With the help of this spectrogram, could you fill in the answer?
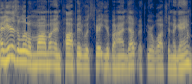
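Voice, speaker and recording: Speech races at a very fast pace, the sound dry and close with no echo on a very clean recording with a silent background. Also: man. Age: 70s. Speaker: sportsbook oddsmaker. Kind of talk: casual chat. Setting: studio.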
